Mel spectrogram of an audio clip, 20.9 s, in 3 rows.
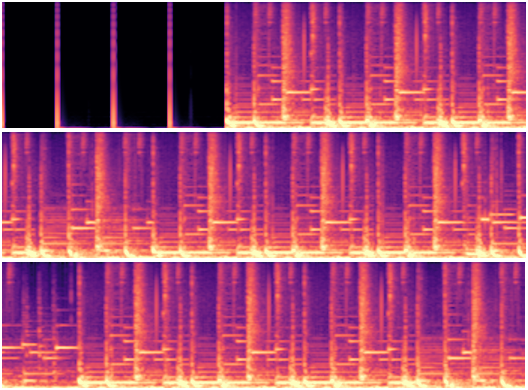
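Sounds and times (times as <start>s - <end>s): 
music beat: 3.0s - 20.9s.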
